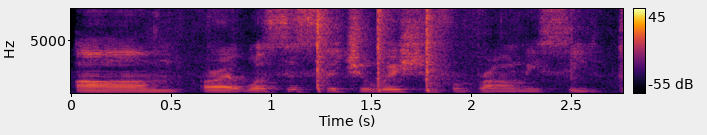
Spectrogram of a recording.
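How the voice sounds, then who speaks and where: A man's voice: mid-range voice, fairly even intonation, normal speed, noisy background. A man giving live tarot readings, reading out viewer comments and often checking in with "all right?" and "okay?". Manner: reads out viewer comments and greets chatters. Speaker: tarot reader.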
